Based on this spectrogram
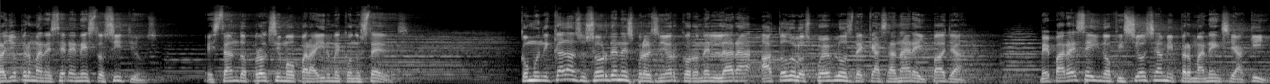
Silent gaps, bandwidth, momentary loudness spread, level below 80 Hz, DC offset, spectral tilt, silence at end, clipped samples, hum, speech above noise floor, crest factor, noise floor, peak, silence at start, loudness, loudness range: none; 16.5 kHz; 14 LU; -54 dBFS; under 0.1%; -3 dB/octave; 0 s; under 0.1%; none; 23 dB; 16 dB; -42 dBFS; -4 dBFS; 0 s; -18 LUFS; 3 LU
